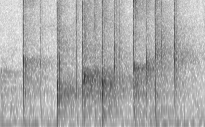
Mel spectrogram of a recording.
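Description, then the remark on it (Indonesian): Scattered hand clapping from a small group, sharp irregular claps rather than a steady rhythm, moderately loud for about two seconds, with no talking. “dan juga pasti konten-konten dari mereka tuh menarik juga dong tapi tetap menarikan kita ya tepuk tangan”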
